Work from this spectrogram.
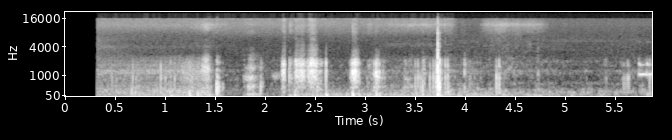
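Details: Xbox One optical drive: irregular clicks and scraping bursts with no steady spin; noise began on day two, stopped after a week, returned worse a month later, and drive no longer reads discs.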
